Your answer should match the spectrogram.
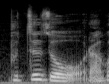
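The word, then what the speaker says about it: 仏像: 불상을 부쯔조라고 하고요. 한 개 있을 때는 호토케라고 읽어서 부처나 석가를 나타냅니다.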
